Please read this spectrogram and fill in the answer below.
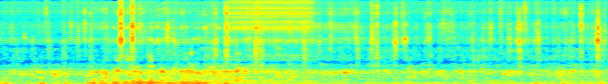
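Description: Underwater sound picked up through a dive camera's housing: a scuba diver's breathing, with a rumble of exhaled bubbles swelling about a second in and a short regulator hiss about two seconds in, over continual scattered crackling clicks.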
